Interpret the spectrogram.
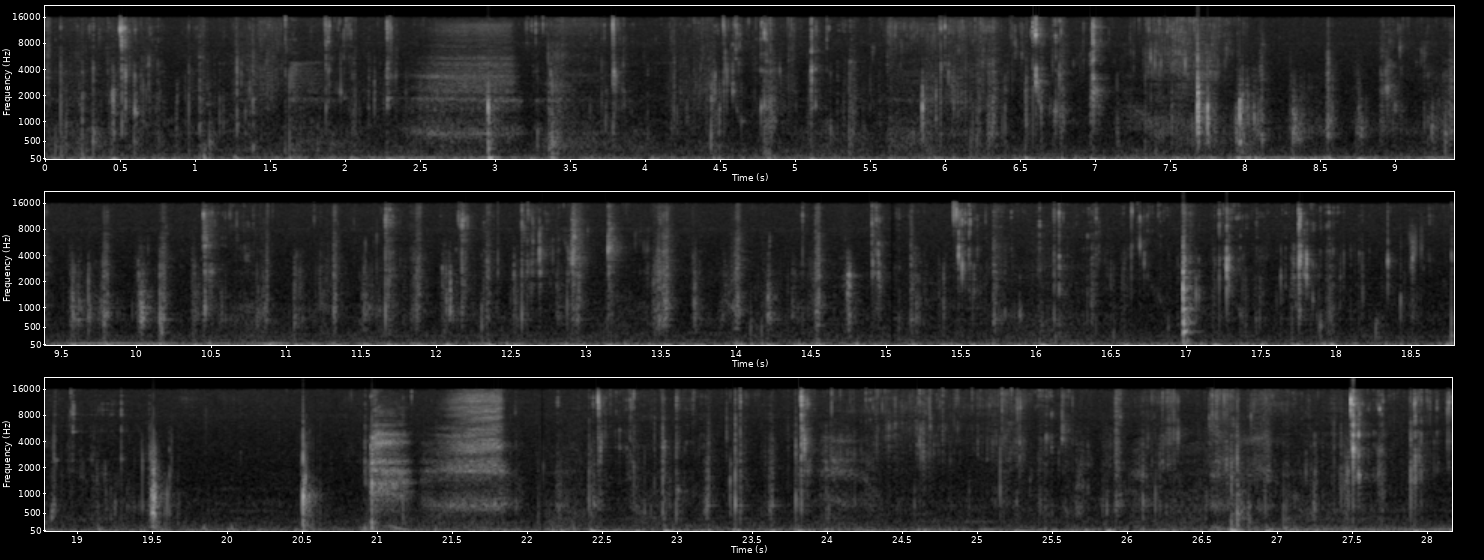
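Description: Close-miked eating: a person chewing mouthfuls of spiced mutton and rice, eaten by hand, with many wet mouth clicks and smacks and a short hiss about three-quarters of the way in.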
